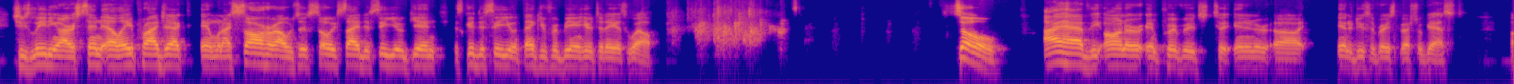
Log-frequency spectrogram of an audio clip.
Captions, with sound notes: She's leading ASCEND LA project and when I saw her, I was just so excited to see you again. It's good to see you and thank you for being here today as well. (crowd applauds) - So I have the honor and privilege to introduce a very special guest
